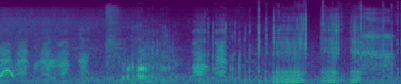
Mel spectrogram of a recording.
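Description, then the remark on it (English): Elephant seals grunt and bellow in a rough chorus, with deep guttural snorts and gurgling belches overlapping irregularly over a few seconds. “fluffing elephant seals.”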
